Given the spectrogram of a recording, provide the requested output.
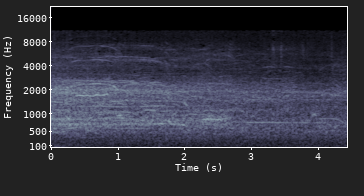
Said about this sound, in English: Crowd getting behind him.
